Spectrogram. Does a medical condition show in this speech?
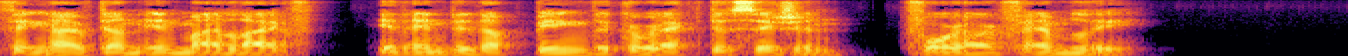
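Yes: ALS, through a speech-generating device; cannot speak, eye-activated synthetic voice built from voice banking, types replies, silences while typing.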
